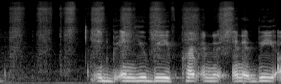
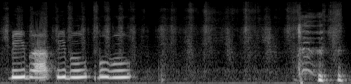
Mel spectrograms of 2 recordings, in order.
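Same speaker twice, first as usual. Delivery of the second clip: much higher, robotic beep boop noises; 13 semitones higher, slower than usual. Pretend. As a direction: chirp them like a little robot. Imitated machine noises.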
